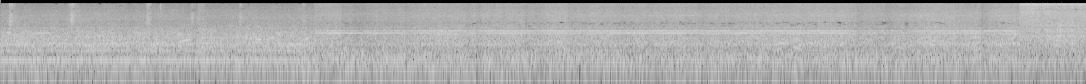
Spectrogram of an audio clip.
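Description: A steady engine drone with a constant hum under a wash of outdoor noise. The hum changes pitch abruptly at a cut about three seconds in.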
